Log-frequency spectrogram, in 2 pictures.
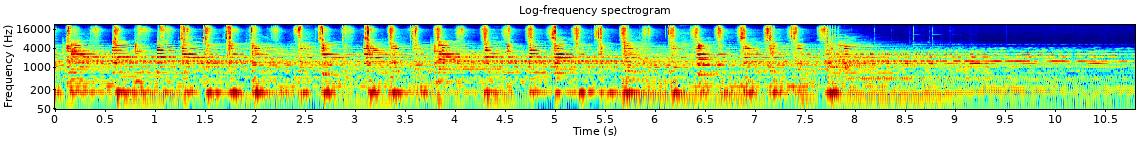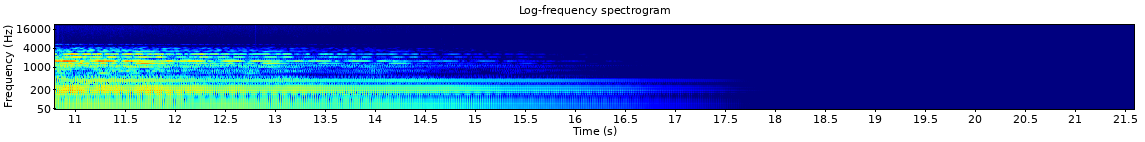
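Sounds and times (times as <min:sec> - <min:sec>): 
mandolin strumming: 0:00.0 - 0:16.8.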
